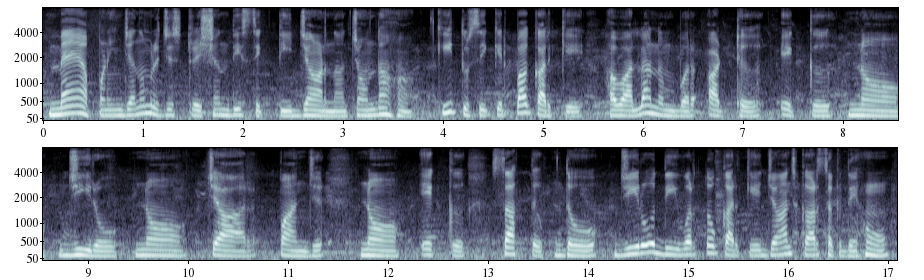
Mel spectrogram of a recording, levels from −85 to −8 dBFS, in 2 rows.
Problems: constant background noise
